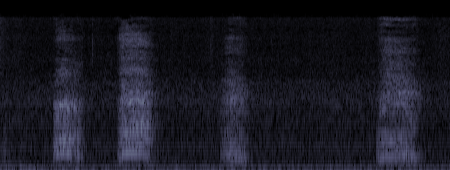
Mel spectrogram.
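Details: Crow giving four harsh, hoarse caws, each about a quarter second long and spaced unevenly over four seconds, the last one drawn out, over a steady low background rumble.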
